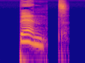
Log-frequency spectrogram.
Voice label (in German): "bendt", nordische jungennamen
